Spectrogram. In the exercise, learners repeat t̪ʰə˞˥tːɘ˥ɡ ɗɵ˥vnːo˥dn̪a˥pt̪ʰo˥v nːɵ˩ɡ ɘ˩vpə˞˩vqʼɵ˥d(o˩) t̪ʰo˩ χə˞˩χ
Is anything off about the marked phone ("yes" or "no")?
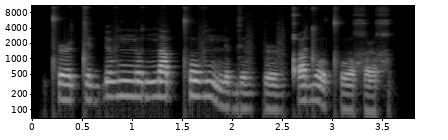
no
